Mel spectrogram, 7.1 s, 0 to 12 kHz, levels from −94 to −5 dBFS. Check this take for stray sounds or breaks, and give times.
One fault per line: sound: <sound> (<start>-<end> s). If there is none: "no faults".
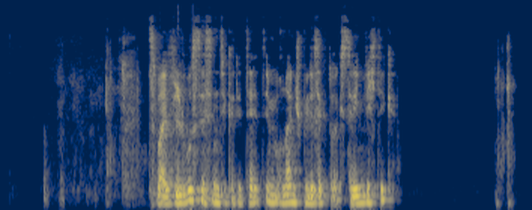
no faults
